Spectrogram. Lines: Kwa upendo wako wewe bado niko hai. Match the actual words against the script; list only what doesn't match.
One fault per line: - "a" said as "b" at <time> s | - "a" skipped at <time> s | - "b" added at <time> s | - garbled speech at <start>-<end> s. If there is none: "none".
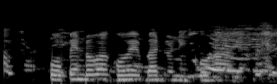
none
